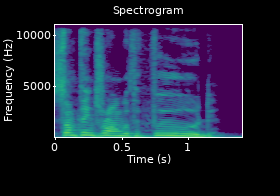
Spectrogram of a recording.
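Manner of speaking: very high-pitched, complaining yell. Retelling how a guy stood up in a restaurant: imitating someone yelling. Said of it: "he yells".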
